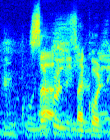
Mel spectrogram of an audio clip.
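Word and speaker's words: Sokolniki: Sokonilki. Okay, so that's how they pronounce it.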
